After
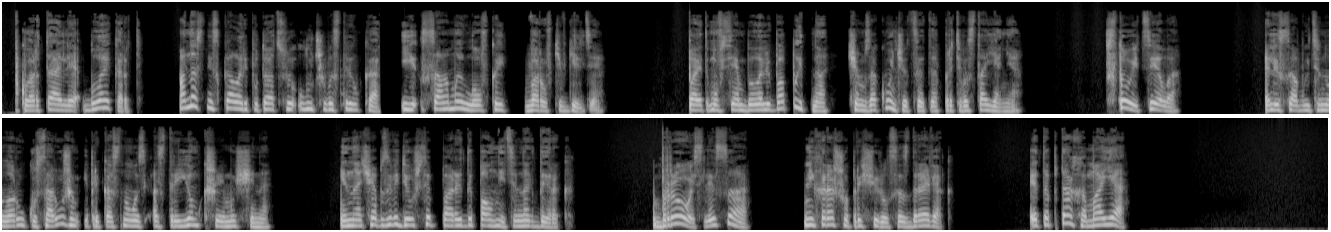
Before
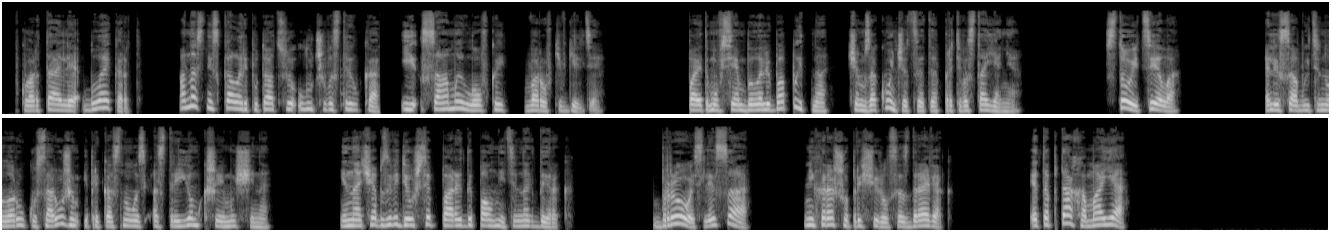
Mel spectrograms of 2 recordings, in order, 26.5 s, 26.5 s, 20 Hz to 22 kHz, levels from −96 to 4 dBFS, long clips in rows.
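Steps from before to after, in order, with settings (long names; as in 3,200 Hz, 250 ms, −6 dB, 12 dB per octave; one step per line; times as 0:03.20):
rotating-speaker cabinet horn 5 Hz, later 0.65 Hz, at 0:16.24
multiband upward and downward compressor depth 100%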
